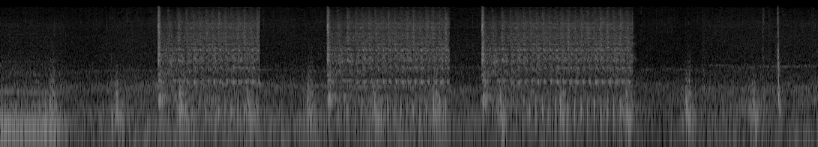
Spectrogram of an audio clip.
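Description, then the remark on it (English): A car engine, pulled over at the side of a road in a blizzard, cranks and sputters in several rough bursts and dies, each burst cutting out abruptly, with a steady low rumble of wind underneath and no voices. “The engine died.”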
